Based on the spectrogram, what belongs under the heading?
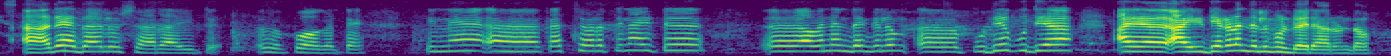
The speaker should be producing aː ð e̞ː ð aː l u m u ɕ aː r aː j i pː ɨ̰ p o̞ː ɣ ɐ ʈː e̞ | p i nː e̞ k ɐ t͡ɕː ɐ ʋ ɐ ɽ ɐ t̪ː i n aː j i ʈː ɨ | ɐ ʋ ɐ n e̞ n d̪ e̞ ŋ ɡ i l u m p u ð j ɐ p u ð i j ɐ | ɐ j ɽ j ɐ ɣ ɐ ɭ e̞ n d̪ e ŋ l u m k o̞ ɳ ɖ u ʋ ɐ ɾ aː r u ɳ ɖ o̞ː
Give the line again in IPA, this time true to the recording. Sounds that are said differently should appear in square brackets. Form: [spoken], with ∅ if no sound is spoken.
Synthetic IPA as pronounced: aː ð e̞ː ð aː l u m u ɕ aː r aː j i [ʈː] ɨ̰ p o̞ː ɣ ɐ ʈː e̞ | p i nː e̞ k ɐ t͡ɕː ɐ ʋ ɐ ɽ ɐ t̪ː i n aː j i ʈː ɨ | ɐ ʋ ɐ n e̞ n d̪ e̞ ŋ ɡ i l u m p u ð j ɐ p u ð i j ɐ | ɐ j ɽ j ɐ ɣ ɐ ɭ e̞ n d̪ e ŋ l u m k o̞ ɳ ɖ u ʋ ɐ ɾ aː r u ɳ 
